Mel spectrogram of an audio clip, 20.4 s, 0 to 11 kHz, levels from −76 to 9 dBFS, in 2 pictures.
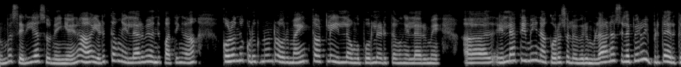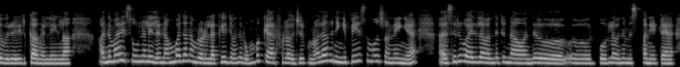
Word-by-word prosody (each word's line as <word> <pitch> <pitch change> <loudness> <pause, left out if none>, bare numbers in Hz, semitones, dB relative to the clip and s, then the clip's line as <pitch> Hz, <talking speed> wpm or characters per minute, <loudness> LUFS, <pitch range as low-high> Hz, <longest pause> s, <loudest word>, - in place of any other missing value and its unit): ரொம்ப 205 +9 -2
சரியா 225 +7 +2
சொன்னீங்க. 195 -4 +1
ஏன்னா, 275 +4 +1 0.2
எடுத்தவங்க 275 +4 -3
எல்லாருமே 235 +4 +1
வந்து 245 0 +1
பார்த்தீங்கனா 220 +1 -2 0.5
கொண்டு 280 +1 +6
வந்து 325 +2 -3
குடுக்கணும்ன்ற 285 +2 -3
ஒரு 240 - -1
மைண்ட் 270 +6 0
தாட் 280 -1 0
லயே 285 -3 +1
இல்ல. 240 0 +1
உங்க 215 0 0
பொருள்ள 225 +1 +1
எடுத்தவங்க 215 -1 -3
எல்லாருமே. 200 0 0 0.5
ஆ - - +4 0.5
எல்லாத்தையுமே 320 +4 0
நான் 255 -1 -1
குறை 230 +1 +2
சொல்ல 225 -4 -1
விரும்பல. 205 0 +2
ஆனா 310 +3 0
சில 280 -1 +4
பேரும் 360 +4 +2
இப்டித்தான் 260 +2 +1
இருக்க 230 0 0
வி 205 - +1 0.2
இருக்காங்க 205 -1 +2
இல்லைங்களா? 195 0 +1 0.5
அந்த 250 +2 +5
மாரி 325 +3 +2
சூழ்நிலையில 275 -5 +1
நம்ம 245 +5 +1
தான் 310 - -1
நம்முடைய 225 -5 +1
லக்கேஜ்ஜ 235 +4 0
வந்து 235 +1 -1
ரொம்ப 220 +9 -2
கேர்ஃபுல்லா 230 -2 0
வைச்சிருக்கனும். 215 +1 -3
அதாவது, 300 +4 +1
நீங்க 240 -2 +2
பேசும்போது 290 -1 -4
சொன்னீங்க. 220 -4 +1 0.5
அ - - +2
சிறு 270 +2 -2
வயதில 245 -2 +2
வந்துட்டு 225 +2 -3
நான் 210 -1 +1
வந்து 205 +3 0
ஒ - - +1 0.6
ஒரு 200 -1 -3
பொருள 210 +2 0
வந்து 215 +1 0
மிஸ் 210 +1 -3
பண்ணிட்டேன். 200 -2 0
235 Hz, 180 wpm, -22 LUFS, 210-280 Hz, 0.6 s, கொண்டு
